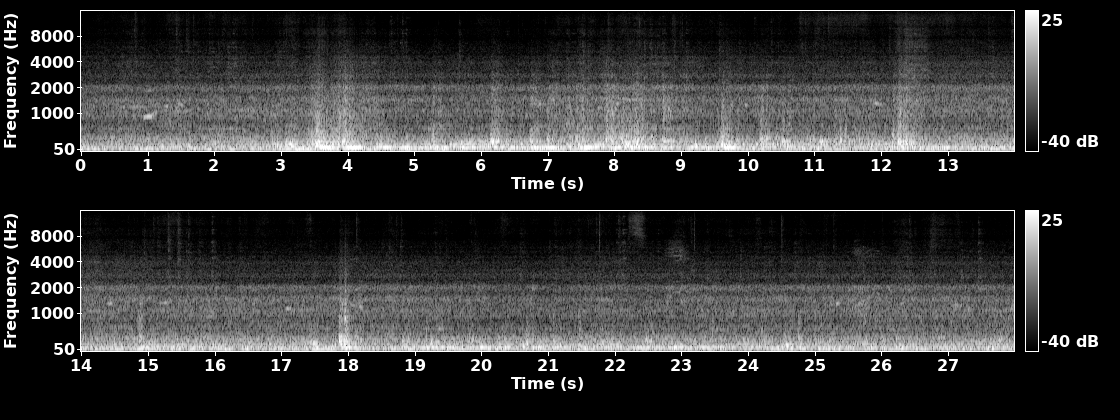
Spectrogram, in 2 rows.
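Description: Inside a JR Kobe Line train running at speed: the steady rumble of wheels on the track, with a low hum that swells and fades twice. A few sharp knocks stand out, about 4, 12 and 18 seconds in.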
